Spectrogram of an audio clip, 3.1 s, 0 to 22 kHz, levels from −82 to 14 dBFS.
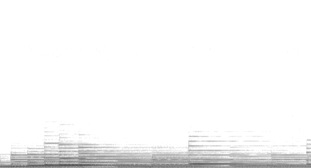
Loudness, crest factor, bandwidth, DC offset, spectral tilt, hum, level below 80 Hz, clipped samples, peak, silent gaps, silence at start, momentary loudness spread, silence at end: -27 LUFS; 14 dB; 4.6 kHz; 0.4%; -9 dB/octave; none; -62 dBFS; under 0.1%; -12 dBFS; none; 0 s; 13 LU; 0 s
